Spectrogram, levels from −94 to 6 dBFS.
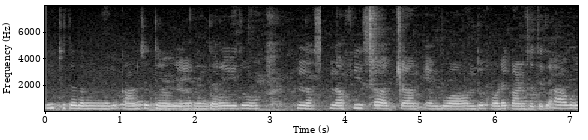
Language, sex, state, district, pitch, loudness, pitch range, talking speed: Kannada, female, Karnataka, Shimoga, 215 Hz, -16 LUFS, 205-230 Hz, 120 wpm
